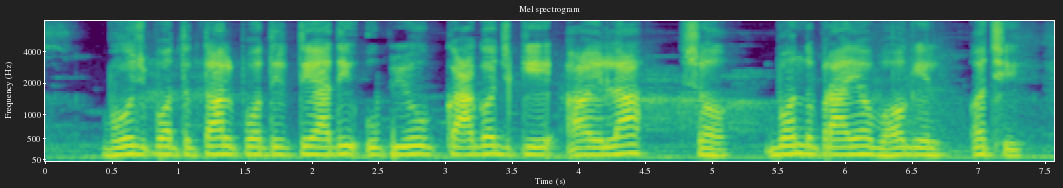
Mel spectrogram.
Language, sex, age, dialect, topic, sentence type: Maithili, female, 18-24, Southern/Standard, agriculture, statement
